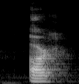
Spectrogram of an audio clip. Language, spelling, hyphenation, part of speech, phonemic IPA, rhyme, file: Dutch, ar, ar, adjective / noun, /ɑr/, -ɑr, Nl-ar.ogg
- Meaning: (adjective) 1. angry, furious 2. sorry, sad, regrettable; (noun) sledge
